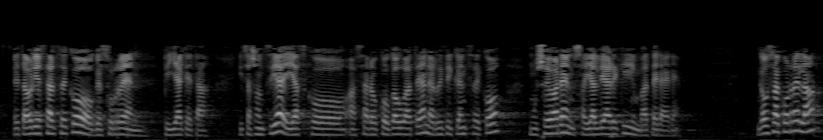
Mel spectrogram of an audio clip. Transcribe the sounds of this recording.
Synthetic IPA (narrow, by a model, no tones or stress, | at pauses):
e̞t̪ao̞ɾie̞salt͡seko̞ɣe̞sure̞mpiʎake̞t̪a | isasont͡siaijasko̞a̰saɾo̞ko̞ɣawβat̪e̞ane̞rit̪ike̞nt͡se̞ko̞muse̞o̞aɾe̞nsajald̪eaɾe̞kimbat̪e̞ɾae̞ɾe̞ | ɡawsako̞re̞la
